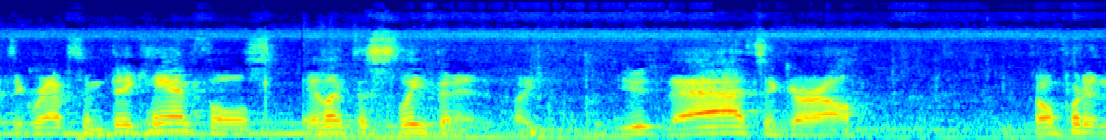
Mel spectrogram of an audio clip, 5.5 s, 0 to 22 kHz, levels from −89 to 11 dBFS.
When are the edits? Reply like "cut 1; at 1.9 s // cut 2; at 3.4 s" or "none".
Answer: cut 1; at 1.4 s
